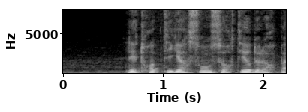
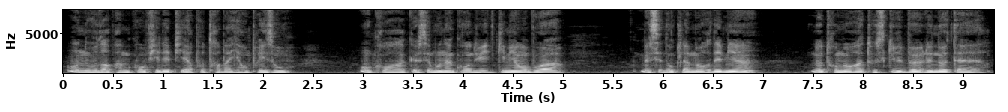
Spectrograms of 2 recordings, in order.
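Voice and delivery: raised, agitated lament; higher, distressed outpouring; despairing protest; 5 semitones higher, 5 dB louder than usual. A narrator's reading. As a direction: protest your ruin with mounting anguish. Artisan despairs over his family.

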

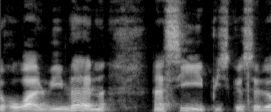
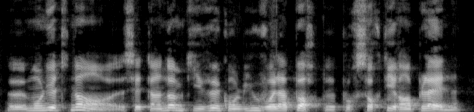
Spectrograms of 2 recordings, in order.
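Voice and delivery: louder, higher soldier's report; calling up; 6 semitones higher, 6 dB louder than usual. A narrator's reading. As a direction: call it up to your superior officer. Soldat appelle son lieutenant à la lucarne. (soldat qui hèle son lieutenant)

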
